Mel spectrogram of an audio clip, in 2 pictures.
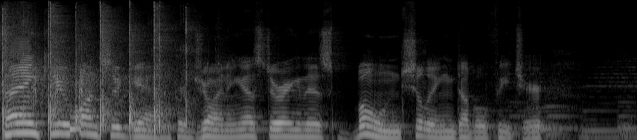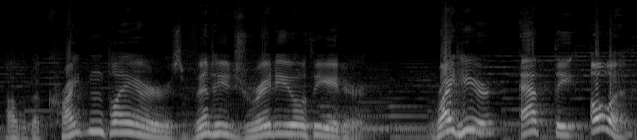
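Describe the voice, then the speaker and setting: A male series host delivers a scripted vintage radio sign-off from a theater stage. His voice sits high, with formal, showy phrasing over clearly audible music. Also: sing-song, slow pace. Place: theater stage, live broadcast. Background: live music.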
